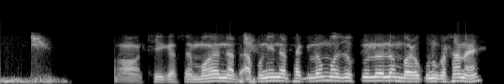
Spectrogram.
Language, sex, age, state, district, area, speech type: Assamese, male, 30-45, Assam, Lakhimpur, urban, conversation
